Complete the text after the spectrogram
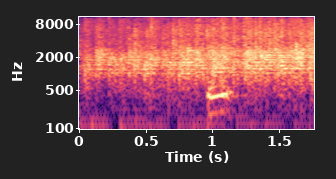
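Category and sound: crowd, applause and clapping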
